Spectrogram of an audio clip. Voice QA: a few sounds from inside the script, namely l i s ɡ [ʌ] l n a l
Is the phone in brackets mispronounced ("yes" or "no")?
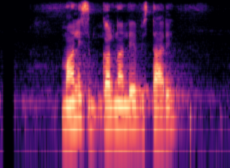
no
